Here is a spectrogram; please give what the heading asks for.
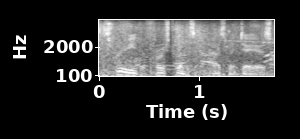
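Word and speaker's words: Asmodeus: So the next three, the first one is Asodas, which is he's a demon of impurity, but he's specifically the demon of homosexuality and men. So what's Asodus? Yeah. As Modius is sometimes how you hear it pronounced as well.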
